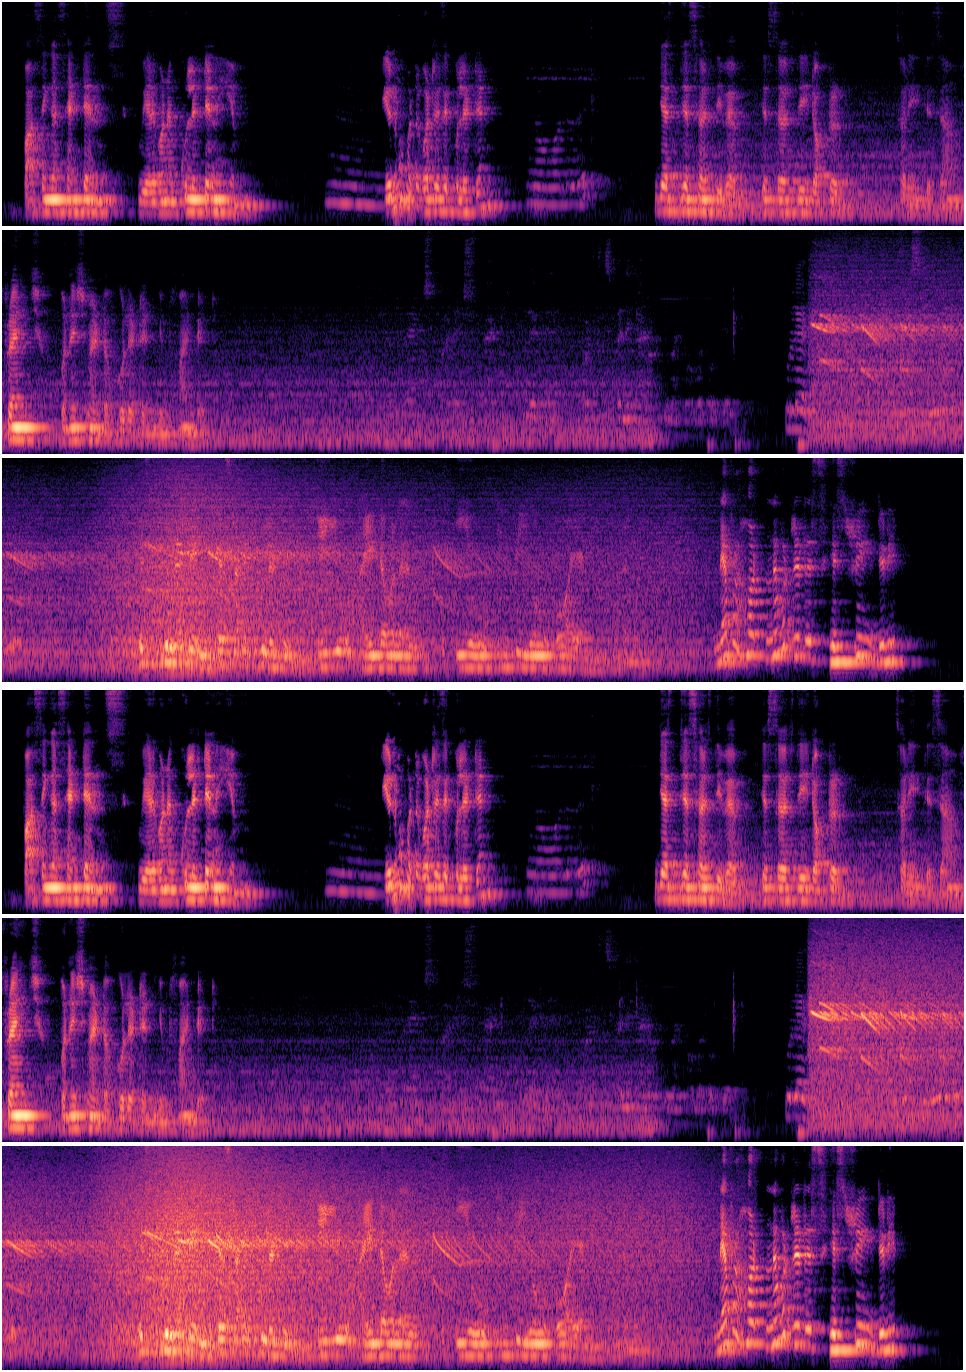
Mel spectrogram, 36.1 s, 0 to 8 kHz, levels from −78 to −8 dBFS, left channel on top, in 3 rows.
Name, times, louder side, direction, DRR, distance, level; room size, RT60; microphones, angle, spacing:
voice 1, 0.3-3.2 4.8-6.3 8.2-10.7 11.2-14.7 25.7-32.3 32.9-35.2, right 3 dB, 40° right, 0.8 m, -25 dB
voice 2, 4.0-5.0 6.5-7.4 12.5-12.7 16.6-21.2 21.8-22.3 23.1-24.3, right 1 dB, 20° left, 4.1 m, -44 dB
sound 1, 8.2-20.1, equal, 55° left, 4.9 m, -43 dB
sound 2, 22.1-33.4, right 7 dB, 90° right, 0.9 m, -26 dB
9.5 x 8.6 x 8.4 m
head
